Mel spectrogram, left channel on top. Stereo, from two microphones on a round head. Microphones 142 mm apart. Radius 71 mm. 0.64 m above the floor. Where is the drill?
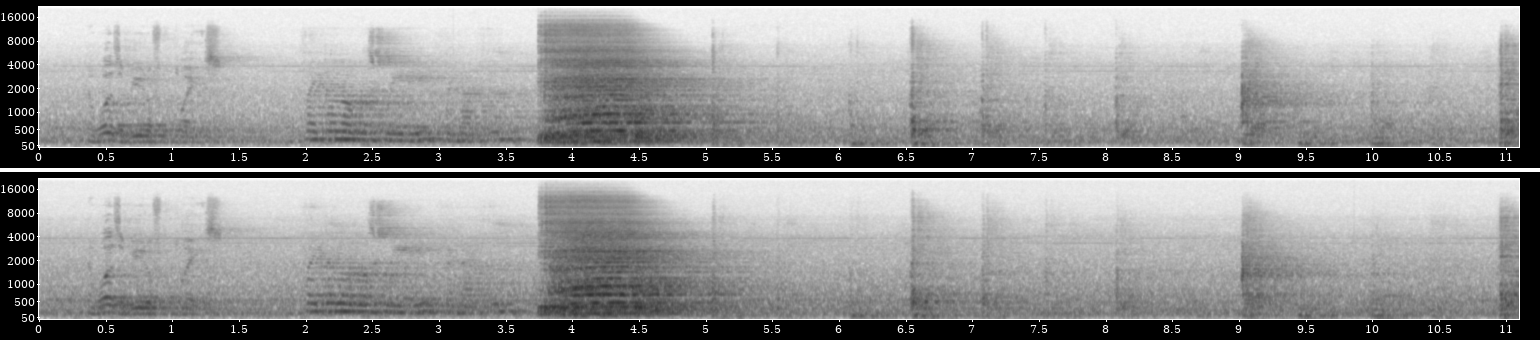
60° left (ahead or behind), 7 m.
